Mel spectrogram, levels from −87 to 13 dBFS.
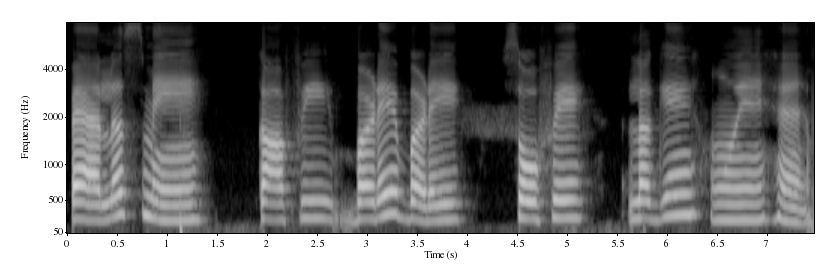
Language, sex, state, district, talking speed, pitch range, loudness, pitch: Hindi, female, Punjab, Fazilka, 70 wpm, 225-250 Hz, -15 LUFS, 235 Hz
